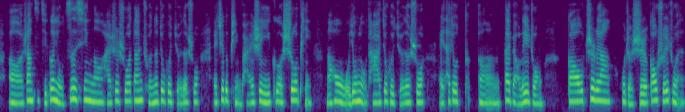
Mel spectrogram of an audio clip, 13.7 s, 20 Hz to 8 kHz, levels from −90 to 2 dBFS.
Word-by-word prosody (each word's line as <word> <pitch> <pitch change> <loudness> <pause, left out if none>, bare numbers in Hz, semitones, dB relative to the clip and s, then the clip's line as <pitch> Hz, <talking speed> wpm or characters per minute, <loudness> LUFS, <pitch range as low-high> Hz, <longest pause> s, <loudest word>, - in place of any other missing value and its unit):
呃， 185 -1 0
让 240 0 +4
自 235 - -10
己 210 -4 -3
更 260 +4 +4
有 190 -5 +3
自 260 +11 +2
信 250 -3 +2
呢？ 210 -1 +1
还 190 0 -5
是 230 +3 -1
说 225 +1 -1
单 235 +1 +3
纯 190 -6 -4
地 210 - +3
就 235 +1 +3
会 215 -1 0
觉 200 - -8
得 - - -1
说， 210 0 -5 0.2
诶， 195 -1 -2
这 245 +5 +2
个 235 - +3
品 185 -4 -6
牌 185 +3 -5
是 200 +3 +1
一 195 -1 +3
个 210 +1 -1
奢 240 +4 +4
品， 200 -4 -8 0.3
然 190 -2 -3
后 215 -1 +3
我 185 - -1
拥 220 +1 +4
有 200 -3 +1
它 195 0 -4
就 220 +2 -1
会 200 -2 -1
觉 180 -1 -7
得 195 +1 0
说 200 0 0 0.3
诶， 190 - -4
它 220 - -5
就 220 -1 +2
特 205 0 -18
呃， 190 -2 -3
代 240 -1 +2
表 195 -6 -4
了 190 - +2
一 215 - +5
种 175 -3 -4 0.4
高 220 +1 +3
质 265 +3 +3
量 225 -2 +2
或 215 - -1
者 175 -4 -3
是 190 +3 +1
高 230 +5 +3
水 235 -1 +2
准？ 200 -3 -2
210 Hz, 265 characters per minute, -22 LUFS, 195-230 Hz, 0.4 s, 一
